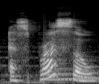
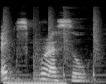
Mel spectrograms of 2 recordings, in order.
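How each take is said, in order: First: The word has an 's' sound after the first vowel. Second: The word has a 'ks' sound after the first vowel. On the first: The speaker calls it right. "but we call it espresso" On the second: The speaker calls it wrong. "We don't call it expresso"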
